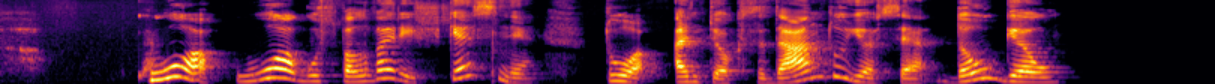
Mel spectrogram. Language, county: Lithuanian, Kaunas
